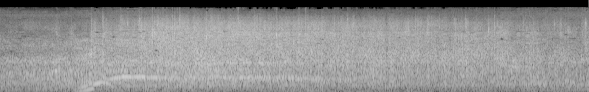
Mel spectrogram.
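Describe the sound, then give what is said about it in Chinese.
Steady audience applause at a live crosstalk comedy performance, a broad, loud, continuous clapping that barely changes in level from start to finish. “同志们这一鼓掌就是寒碜你呢。”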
